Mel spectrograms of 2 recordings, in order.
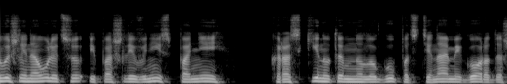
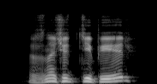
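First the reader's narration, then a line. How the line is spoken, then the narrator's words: Mocking question. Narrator (Russian): насмешливо вопросил Грон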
